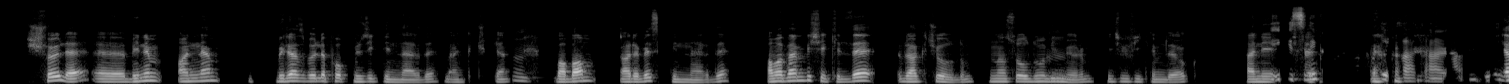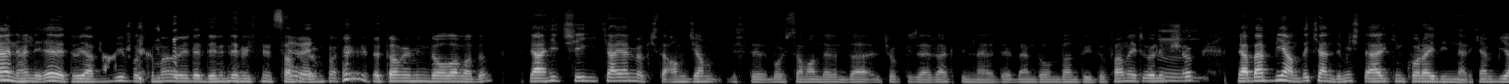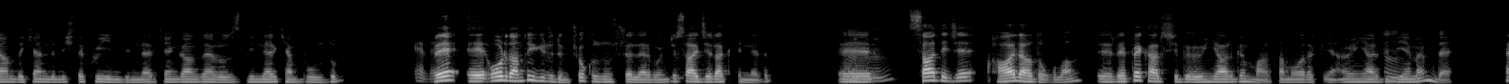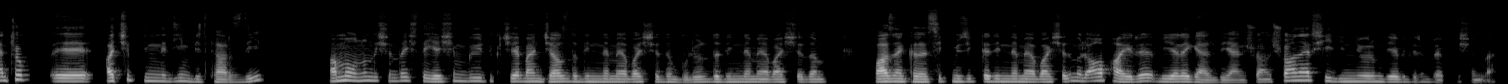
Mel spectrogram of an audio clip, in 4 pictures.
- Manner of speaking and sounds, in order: tapping; other background noise; chuckle; laughing while speaking: "denilebilir sanırım"; unintelligible speech; laughing while speaking: "Yani"; chuckle
- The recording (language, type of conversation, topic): Turkish, podcast, Müzikle bağın nasıl başladı, anlatır mısın?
